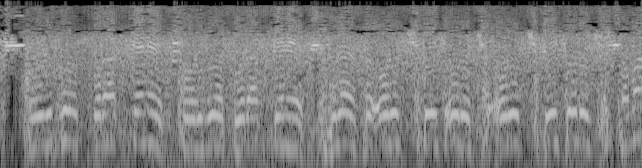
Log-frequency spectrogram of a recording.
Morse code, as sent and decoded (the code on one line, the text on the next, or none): none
